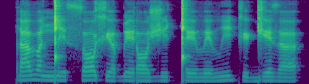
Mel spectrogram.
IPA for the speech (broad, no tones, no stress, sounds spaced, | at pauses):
ɾ a β ɐ ŋ͡ǃ i θ ɔ xʲ ɐ ɓ e ɾ ɔ ʒ i ǃ e β e β i kʲ ɐ ɡʲ e ð ɐ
